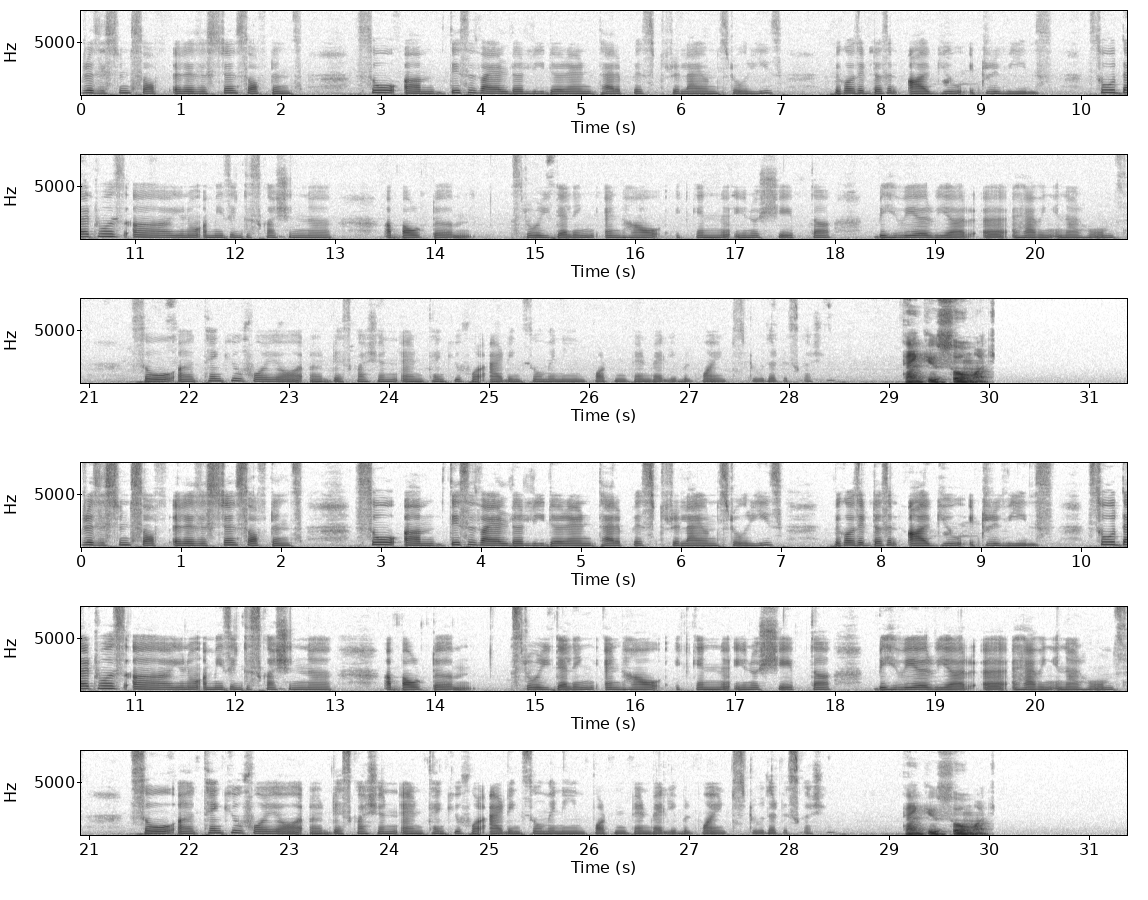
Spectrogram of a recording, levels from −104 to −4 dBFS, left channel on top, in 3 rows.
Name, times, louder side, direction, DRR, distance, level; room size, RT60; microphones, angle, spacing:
voice 1, 0.0-7.0 7.5-14.4 14.8-16.2 16.6-20.9 21.4-28.5, right 2 dB, 75° right, 4.9 m, -35 dB
voice 2, 29.1-30.0, left 3 dB, 80° left, 1.3 m, -22 dB
head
